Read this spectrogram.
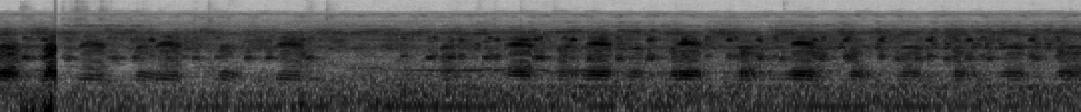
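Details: Frogs croaking in a loose, overlapping chorus of short buzzy notes, one sharp knock early on and a low steady hum beneath the calls.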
